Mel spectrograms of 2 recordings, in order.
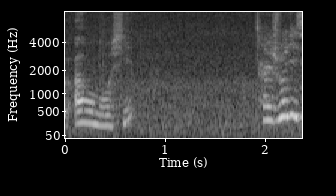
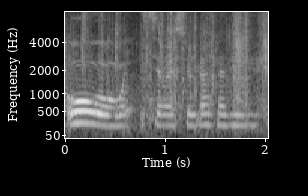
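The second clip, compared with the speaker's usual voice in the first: excited; 2 semitones lower, 7 dB louder than usual. Real, not acted. Recognises a model, delighted.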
